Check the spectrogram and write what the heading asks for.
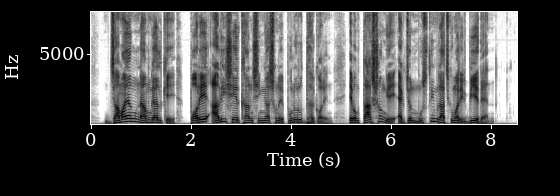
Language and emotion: Bengali, neutral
